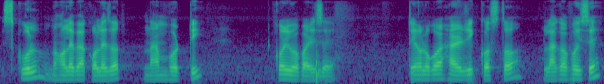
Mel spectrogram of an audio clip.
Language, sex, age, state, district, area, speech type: Assamese, male, 30-45, Assam, Dhemaji, rural, spontaneous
